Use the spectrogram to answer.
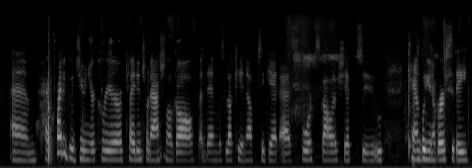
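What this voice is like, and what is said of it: Irish accent. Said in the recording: “you can probably hear the accent, from Ireland”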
